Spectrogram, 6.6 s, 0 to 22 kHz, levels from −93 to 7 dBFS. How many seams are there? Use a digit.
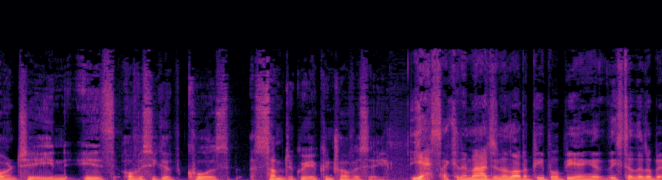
0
